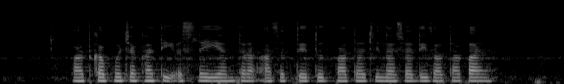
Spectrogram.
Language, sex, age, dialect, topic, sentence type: Marathi, male, 51-55, Southern Konkan, agriculture, question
